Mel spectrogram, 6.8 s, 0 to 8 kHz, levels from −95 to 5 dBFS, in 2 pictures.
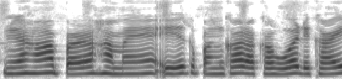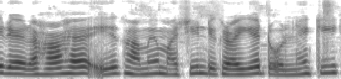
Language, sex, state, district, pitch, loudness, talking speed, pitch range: Hindi, female, Maharashtra, Chandrapur, 225 Hz, -26 LUFS, 160 wpm, 210-235 Hz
